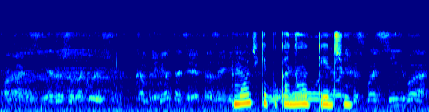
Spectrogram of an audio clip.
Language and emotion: Russian, neutral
